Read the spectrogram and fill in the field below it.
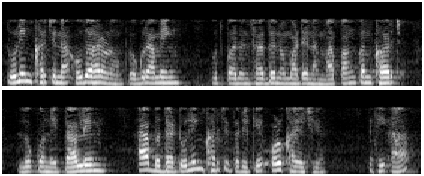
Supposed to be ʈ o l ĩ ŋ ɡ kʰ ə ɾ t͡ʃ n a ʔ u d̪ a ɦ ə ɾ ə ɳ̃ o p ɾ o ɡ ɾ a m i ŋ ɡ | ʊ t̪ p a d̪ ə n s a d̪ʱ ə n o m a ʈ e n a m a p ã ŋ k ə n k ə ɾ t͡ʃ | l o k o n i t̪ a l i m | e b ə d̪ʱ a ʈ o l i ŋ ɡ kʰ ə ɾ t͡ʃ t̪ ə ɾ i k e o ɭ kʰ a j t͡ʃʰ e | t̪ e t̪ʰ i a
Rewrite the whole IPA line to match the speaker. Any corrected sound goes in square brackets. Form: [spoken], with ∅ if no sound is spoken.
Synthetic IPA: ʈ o l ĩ ŋ ɡ kʰ ə ɾ t͡ʃ n a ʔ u d̪ a ɦ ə ɾ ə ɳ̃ o p ɾ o ɡ ɾ a m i ŋ ɡ | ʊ t̪ p a d̪ ə n s a d̪ʱ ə n o m a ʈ e n a m a p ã ŋ k ə n [kʰ] ə ɾ t͡ʃ | l o k o n i t̪ a l i m | [a] b ə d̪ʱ a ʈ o l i ŋ ɡ kʰ ə ɾ t͡ʃ t̪ ə ɾ i k e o ɭ kʰ a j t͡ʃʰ e | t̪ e t̪ʰ i a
